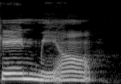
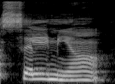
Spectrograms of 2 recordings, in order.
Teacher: வருவது இதில் மீல் அதாவது மீ ங்குறது ம் கூட்டல் இையா சோ இதுல மீ யல உள்ள இகரம் குற்றியல் இகரம் இது சொற்களில் இடம் பெறும்போது தனக்குரிய மாத்திரை அளவிலிருந்து குறைந்து ஒலிக்கும்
